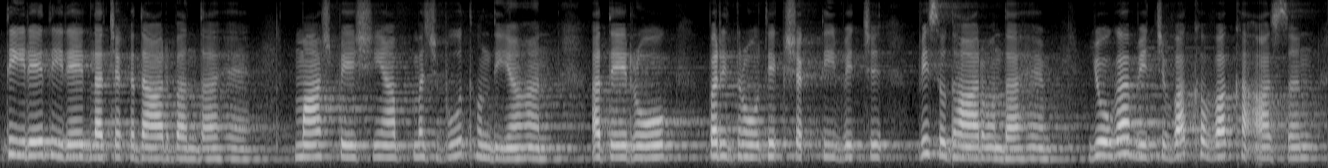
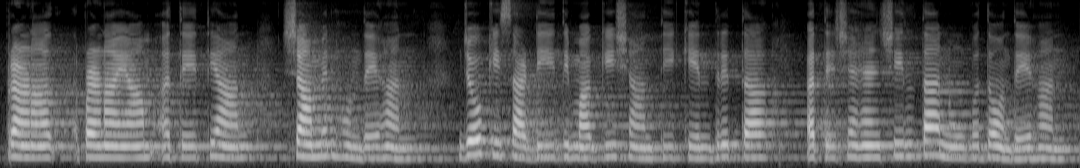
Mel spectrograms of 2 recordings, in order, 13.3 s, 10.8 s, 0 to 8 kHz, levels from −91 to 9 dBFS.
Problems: none marked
